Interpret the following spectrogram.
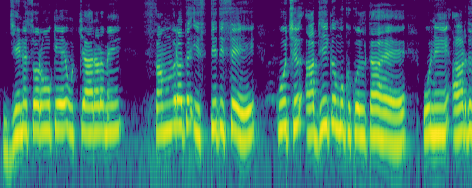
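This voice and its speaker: Slow, patient man teaching a lesson. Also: sits high, mellow. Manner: slow and patient, repeating definitions for note-taking. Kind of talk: classroom lecture on grammar.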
